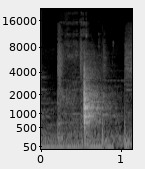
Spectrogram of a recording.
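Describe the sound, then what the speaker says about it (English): A knife cuts through fresh tomatoes on a board, a few soft separate chops spaced out, one sharper thud in the middle, quiet and close with no talking. "So I'm just cutting these tomatoes right now."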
